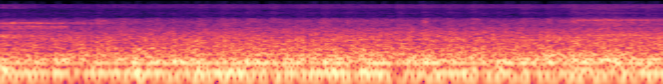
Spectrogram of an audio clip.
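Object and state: Nothing is struck.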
